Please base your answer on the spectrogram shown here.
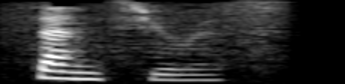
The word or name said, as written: sensuous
